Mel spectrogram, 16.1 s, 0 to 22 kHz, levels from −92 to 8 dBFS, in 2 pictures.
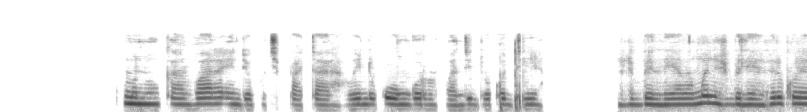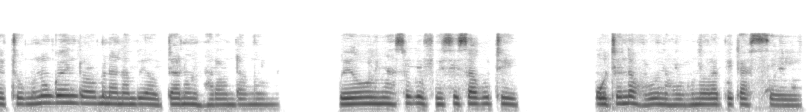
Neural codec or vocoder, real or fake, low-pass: none; real; 7.2 kHz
